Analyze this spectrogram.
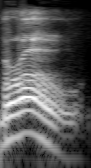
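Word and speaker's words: Breau: Ahmad Bro and it's spelled B R E A U as in like Louisiana. I mean X as in Louisiana. I called him bruh.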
